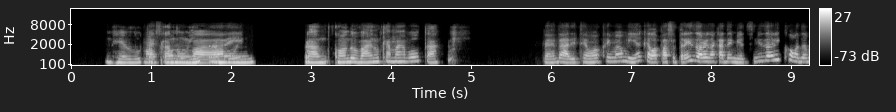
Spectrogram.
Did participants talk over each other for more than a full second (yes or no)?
yes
